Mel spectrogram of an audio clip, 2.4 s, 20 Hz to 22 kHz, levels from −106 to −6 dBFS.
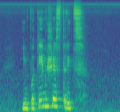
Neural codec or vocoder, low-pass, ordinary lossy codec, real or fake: none; none; none; real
